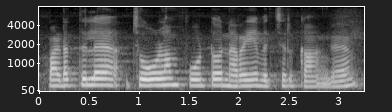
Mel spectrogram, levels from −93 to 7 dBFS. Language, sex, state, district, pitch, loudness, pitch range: Tamil, female, Tamil Nadu, Kanyakumari, 210 Hz, -15 LUFS, 195-225 Hz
